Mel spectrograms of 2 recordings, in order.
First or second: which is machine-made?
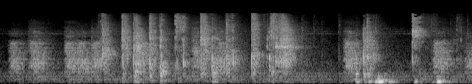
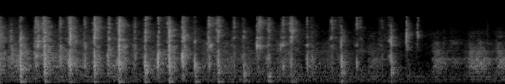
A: second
